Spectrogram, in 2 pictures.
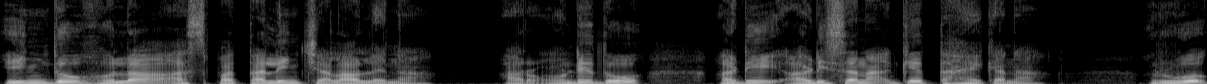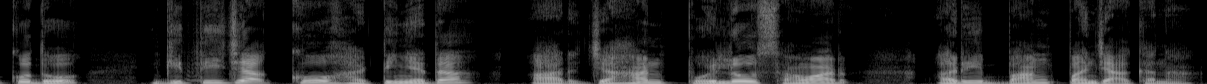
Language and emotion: Santali, disgusted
